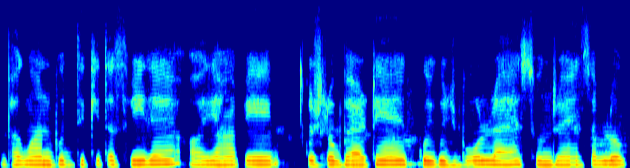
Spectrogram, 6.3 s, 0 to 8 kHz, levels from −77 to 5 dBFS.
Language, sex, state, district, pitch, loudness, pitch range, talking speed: Hindi, female, Uttar Pradesh, Gorakhpur, 195 Hz, -18 LUFS, 190-205 Hz, 210 wpm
